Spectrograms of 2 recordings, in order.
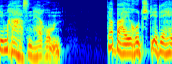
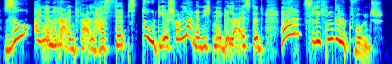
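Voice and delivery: high gloating witch; 10 semitones higher, 4 dB louder than usual. Acted. Kadabra keeps gloating.

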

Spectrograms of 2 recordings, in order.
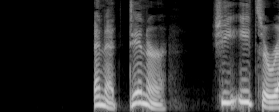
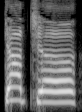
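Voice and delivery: high, gleeful gotcha; cried out; 11 semitones higher, 4 dB louder than usual. A narrator's reading. Kid who fooled sister, crying out in triumph. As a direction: crow over a successful trick. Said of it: "I cried".

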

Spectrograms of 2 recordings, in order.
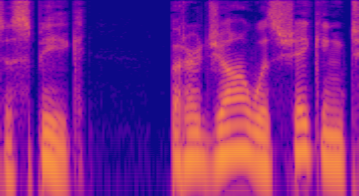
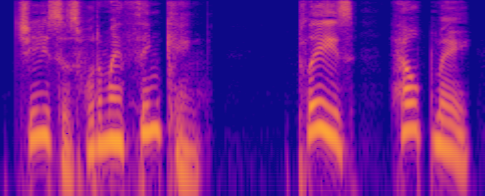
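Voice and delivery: frightened pleading; 11 semitones higher than usual. Acted. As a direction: plead in fear. Panicked woman pleading.

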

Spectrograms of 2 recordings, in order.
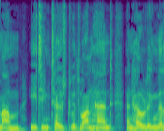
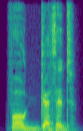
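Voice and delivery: slow, firm refusal with little extra volume; understated fatherly yell; mild yell; 3 semitones higher, slower than usual. A narrator's reading. Father refuses his daughter's travel plan, mildly yelled. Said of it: "yelled Dad".

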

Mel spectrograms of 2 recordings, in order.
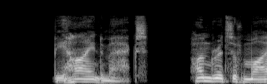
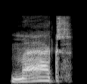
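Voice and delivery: restrained yell, pitched higher; 6 semitones higher, 3 dB louder than usual. A narrator's reading. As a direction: call out to rouse your son. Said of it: "Victor yelled".

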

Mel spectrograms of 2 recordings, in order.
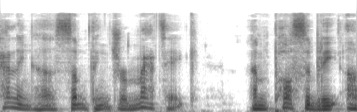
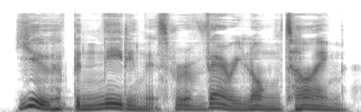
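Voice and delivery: usual speaking voice

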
